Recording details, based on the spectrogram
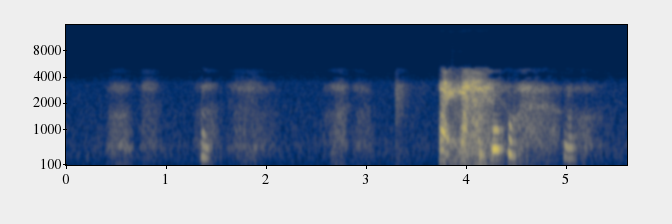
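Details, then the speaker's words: Several quiet, stifled sneezes and catching breaths, then one loud explosive sneeze, within a huge sneezing fit of over 60 sneezes with a wet nose, build-ups and tissue nose-blowing. "So sneezing today. My nose is all wet."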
